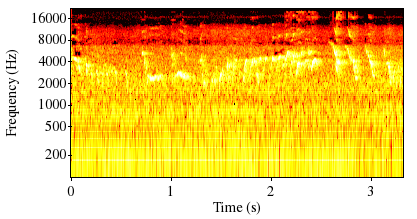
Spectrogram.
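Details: Goldfinch × canary hybrid singing: a rapid run of high twittering notes and short trills, some sliding up or down, over a steady low hum.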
